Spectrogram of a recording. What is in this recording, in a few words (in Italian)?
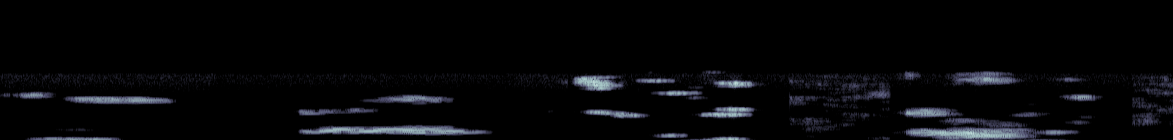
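urlo si si può possibile si può; Castello Monselice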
